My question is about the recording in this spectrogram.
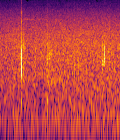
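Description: Steady rushing noise of creek water, with a few faint footsteps on the path.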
